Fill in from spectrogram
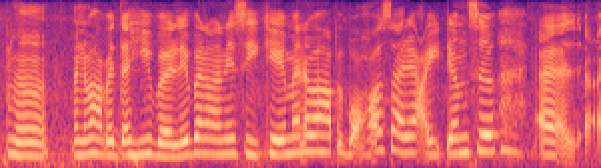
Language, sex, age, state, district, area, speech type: Urdu, female, 30-45, Delhi, Central Delhi, rural, spontaneous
